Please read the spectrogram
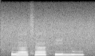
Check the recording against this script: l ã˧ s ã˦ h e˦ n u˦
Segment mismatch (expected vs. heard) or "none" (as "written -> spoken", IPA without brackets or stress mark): none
